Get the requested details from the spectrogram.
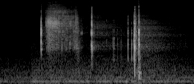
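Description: A beer can being opened: a sharp click followed by a short, bright hiss of escaping gas, then a couple more light metallic clicks. No one speaks.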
